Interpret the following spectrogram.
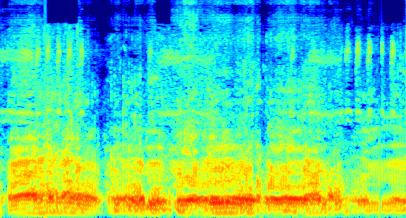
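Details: Male lions fighting over a lioness: harsh, rasping snarls in four bursts of about one second each, a strained mid-pitched growl with short breaks between bursts.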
